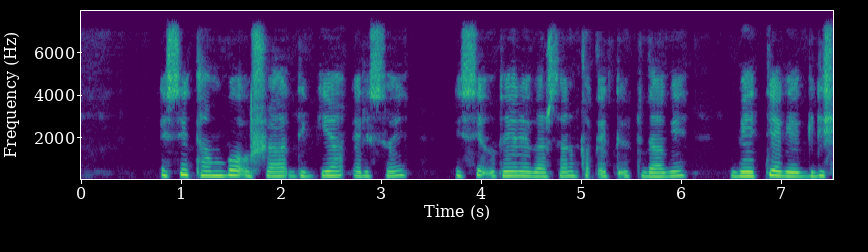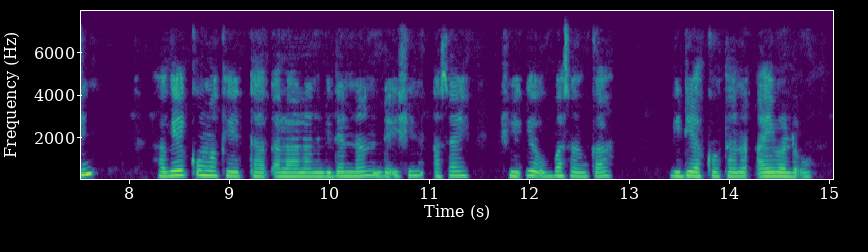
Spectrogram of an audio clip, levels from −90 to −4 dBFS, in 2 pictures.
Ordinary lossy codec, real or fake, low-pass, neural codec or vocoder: Opus, 64 kbps; fake; 7.2 kHz; codec, 16 kHz, 16 kbps, FreqCodec, smaller model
